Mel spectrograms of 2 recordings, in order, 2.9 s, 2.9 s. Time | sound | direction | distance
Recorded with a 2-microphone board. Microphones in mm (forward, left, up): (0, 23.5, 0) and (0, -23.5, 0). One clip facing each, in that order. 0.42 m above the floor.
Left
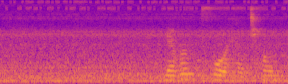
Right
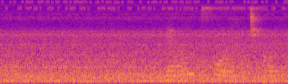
1.6 | a woman speaking | 35° left (ahead or behind) | 1.6 m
